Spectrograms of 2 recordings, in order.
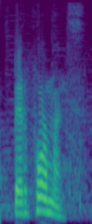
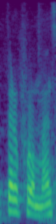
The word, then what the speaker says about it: performance: Así se escribe, pero se pronuncia performance.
